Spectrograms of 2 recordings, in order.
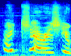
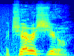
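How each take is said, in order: First: It is said in an exaggerated put-on character voice. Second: It is said in the speaker's normal voice.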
